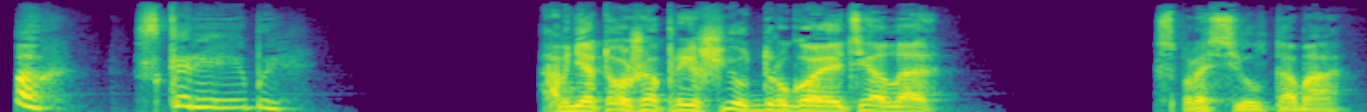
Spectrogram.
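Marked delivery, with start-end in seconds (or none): 0.1-1.4 squeaky, yearning woman; eager longing. A narrator's reading. Briquet longs for her body. 2.7-4.7 higher, put-on character voice; high, hopeful question; Тома. A narrator's reading. Head of Toma asks anxiously.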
